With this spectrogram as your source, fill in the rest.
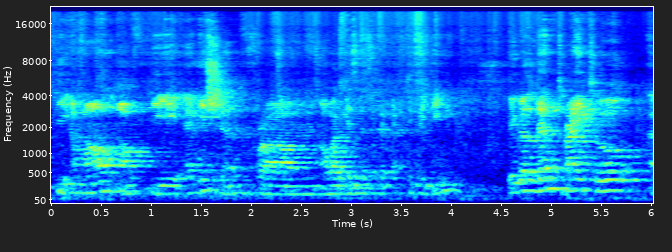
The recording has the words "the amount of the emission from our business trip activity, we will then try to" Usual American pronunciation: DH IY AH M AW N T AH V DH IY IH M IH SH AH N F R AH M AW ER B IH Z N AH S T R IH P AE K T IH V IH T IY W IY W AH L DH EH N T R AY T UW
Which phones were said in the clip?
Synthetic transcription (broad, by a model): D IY AH M AW N T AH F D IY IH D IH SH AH N F R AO M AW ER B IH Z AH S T IH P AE K T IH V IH T IY W IY W AH L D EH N T R AY T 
